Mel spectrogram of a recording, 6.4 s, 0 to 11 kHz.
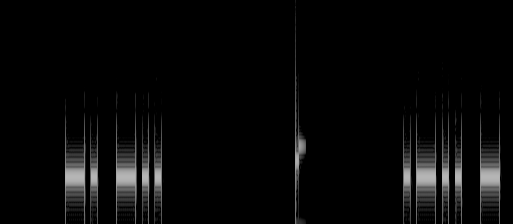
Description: Morse code, heard as a keyed tone, about 15 wpm, 700 Hz. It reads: ND LT
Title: Top Two Letter Combinations in Words 15wpm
